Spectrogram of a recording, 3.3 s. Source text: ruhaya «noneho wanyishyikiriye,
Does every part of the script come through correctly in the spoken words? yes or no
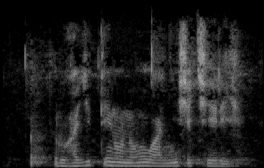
no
